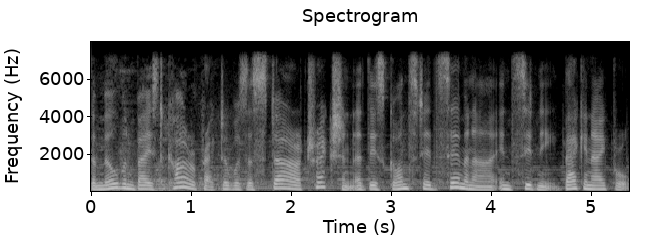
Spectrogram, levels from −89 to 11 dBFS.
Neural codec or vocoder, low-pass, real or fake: none; 7.2 kHz; real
